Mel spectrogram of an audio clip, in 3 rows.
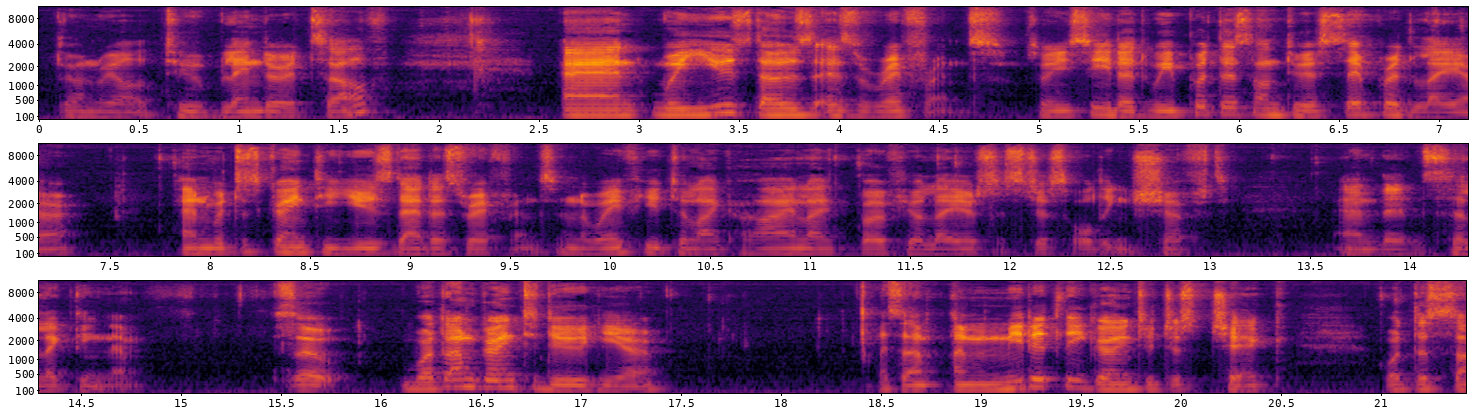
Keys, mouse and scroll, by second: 16.5 KP_7.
